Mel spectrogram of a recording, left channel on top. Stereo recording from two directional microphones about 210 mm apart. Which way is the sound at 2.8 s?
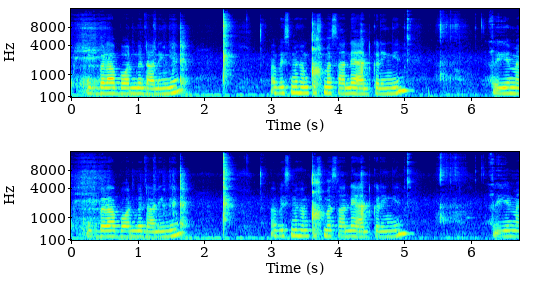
35° left (ahead or behind).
